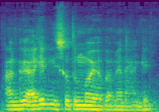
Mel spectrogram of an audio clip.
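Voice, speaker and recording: A young man with an Egyptian Arabic accent commenting on a horror game he plays, talking to himself and bursting out in panicky shouts. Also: mid-range voice, steady tone, rapid-fire, slight background noise. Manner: jumpy, panicky outbursts, talks to himself. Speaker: gaming YouTuber.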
